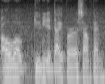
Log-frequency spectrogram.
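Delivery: ordinary delivery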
